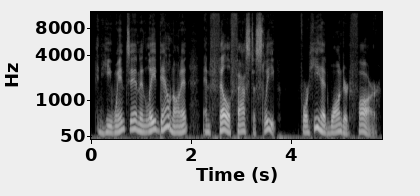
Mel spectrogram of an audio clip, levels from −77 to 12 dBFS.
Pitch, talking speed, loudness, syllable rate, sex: 140 Hz, 185 wpm, -20 LUFS, 4.4 syllables/s, male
